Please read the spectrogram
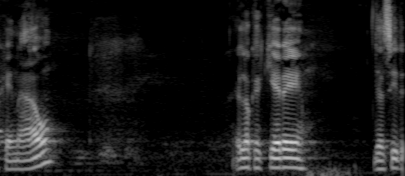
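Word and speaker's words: genao (γεννάω): La primera palabra donde dice que el que no naciere, naciere, viene de una palabra griega que es genao, gena, gena, o. Es con doble N, gena, acento en la A y al último la O, gena, gena, o.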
